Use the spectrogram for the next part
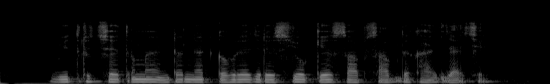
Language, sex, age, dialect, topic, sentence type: Maithili, male, 18-24, Bajjika, banking, statement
